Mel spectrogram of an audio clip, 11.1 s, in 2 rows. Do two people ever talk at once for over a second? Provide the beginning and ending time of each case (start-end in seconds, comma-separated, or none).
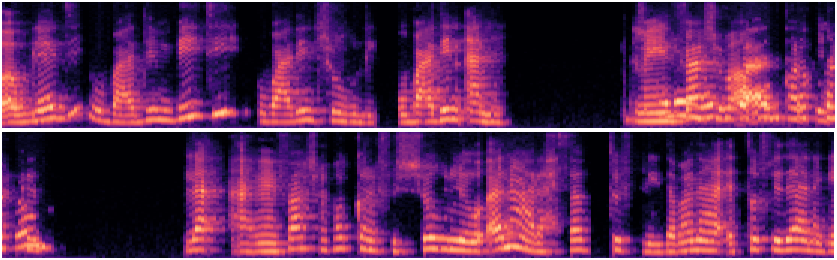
4.2-5.8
